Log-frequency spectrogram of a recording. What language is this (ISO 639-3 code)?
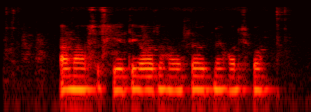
uzb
